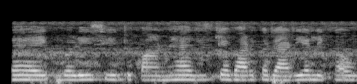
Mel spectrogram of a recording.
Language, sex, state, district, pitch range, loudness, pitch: Hindi, female, Punjab, Fazilka, 205-220 Hz, -14 LUFS, 215 Hz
